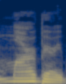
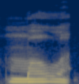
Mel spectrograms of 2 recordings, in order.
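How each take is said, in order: First: The first syllable sounds like 'mar', without L. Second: The first syllable sounds like 'mul', with L. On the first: The speaker calls it wrong. "or you know, marberry bush, as you say" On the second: The speaker calls it right. "It's M U L"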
